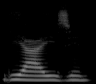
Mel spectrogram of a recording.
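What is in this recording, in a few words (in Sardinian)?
"diais", female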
